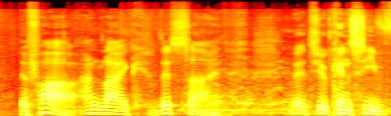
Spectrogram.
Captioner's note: audience laughs at the slide displaying the Hollywood sign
